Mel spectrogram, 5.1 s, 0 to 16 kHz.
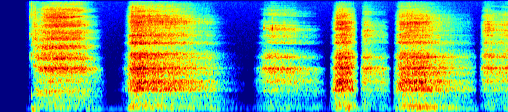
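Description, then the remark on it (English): Heavy mouth breathing from a voice actor performing as an astronaut in a destroyed space station: a series of loud, ragged inhales and exhales, some quick and gasping, repeating unevenly with brief pauses, and no talking. “And it's basically me mouth breathing for 6 hours.”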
